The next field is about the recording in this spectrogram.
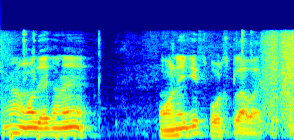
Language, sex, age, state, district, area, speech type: Bengali, male, 30-45, West Bengal, Darjeeling, urban, spontaneous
